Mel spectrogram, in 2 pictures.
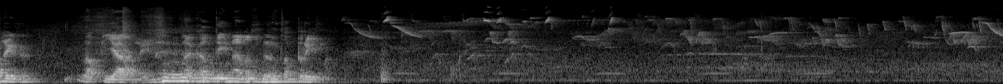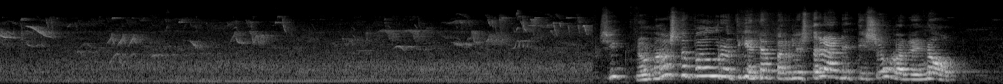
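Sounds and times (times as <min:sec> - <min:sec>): birds chirping and calling: 0:03.4 - 0:16.0.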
